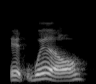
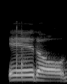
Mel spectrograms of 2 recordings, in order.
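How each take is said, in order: First: Two full words with a clear t. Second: Contracted, the t sounds like a d.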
